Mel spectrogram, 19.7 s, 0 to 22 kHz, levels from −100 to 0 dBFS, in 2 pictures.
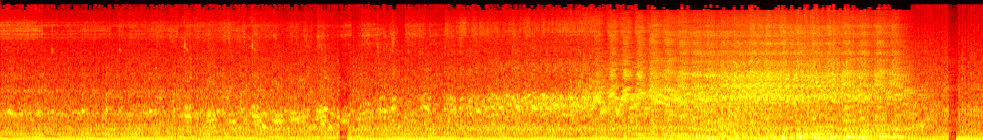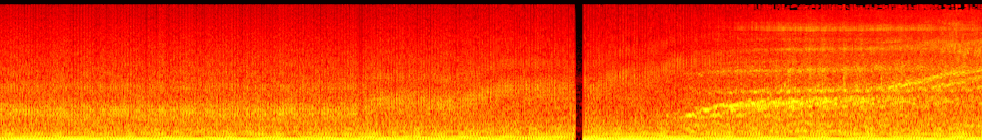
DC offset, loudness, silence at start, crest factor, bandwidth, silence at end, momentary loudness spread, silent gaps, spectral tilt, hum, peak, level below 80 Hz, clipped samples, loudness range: under 0.1%; -22 LUFS; 0 s; 16 dB; 19 kHz; 0 s; 12 LU; none; -4 dB/octave; none; -4 dBFS; -26 dBFS; under 0.1%; 10 LU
